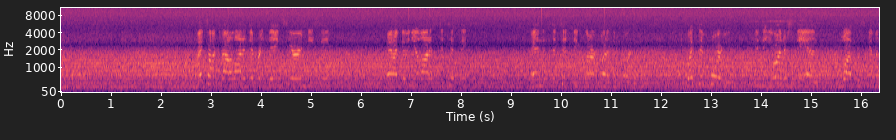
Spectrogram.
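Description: Indistinct voices over a steady, dense background hum, with no clear words.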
